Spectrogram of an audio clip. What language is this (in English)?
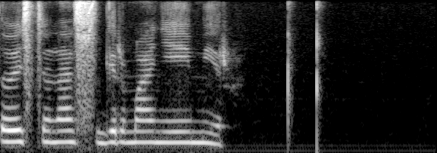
Russian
